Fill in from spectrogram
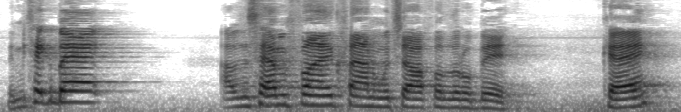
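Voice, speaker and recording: Answering comments during a casual livestream, a brash spiritual teacher jokes, swears and stays animated, laughing a lot and repeating lines several times before continuing. Her voice sits on the low side yet sounds bright and sharp with a tense edge, and she speaks briskly.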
